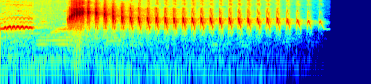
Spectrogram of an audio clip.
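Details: Pied triller (kapas tembak) in the fast, dense 'tembakan' shooting song style: a short steady whistle, then a rapid trill of about twenty clipped high notes that slowly fade and slow over two and a half seconds.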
